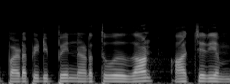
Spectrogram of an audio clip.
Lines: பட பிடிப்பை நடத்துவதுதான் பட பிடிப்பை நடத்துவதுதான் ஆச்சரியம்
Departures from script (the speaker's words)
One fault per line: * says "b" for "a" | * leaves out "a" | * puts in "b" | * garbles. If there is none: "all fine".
* leaves out "பட பிடிப்பை நடத்துவதுதான்"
